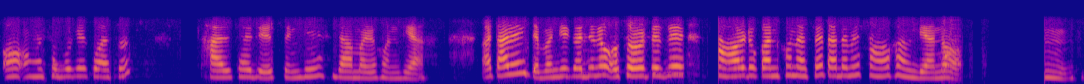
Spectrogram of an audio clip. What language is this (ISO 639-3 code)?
asm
